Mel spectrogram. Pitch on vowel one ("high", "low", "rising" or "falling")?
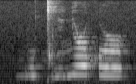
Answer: low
